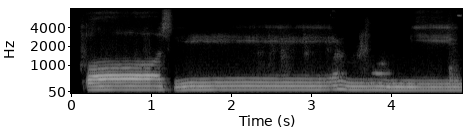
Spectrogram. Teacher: Jadi pergantian dari sin ke mim ini harus ada gunnahnya.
